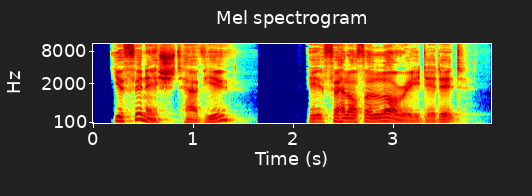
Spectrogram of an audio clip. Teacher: Positive statement and positive tag with rising intonation is another possible type of question tag.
